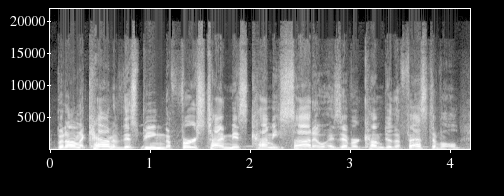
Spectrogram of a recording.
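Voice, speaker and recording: A jovial middle-aged festival vendor. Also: male voice, fairly high pitch, sing-song, fast talker, vocal fry, exaggerated voice. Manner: jovial, chuckling, warm-hearted banter. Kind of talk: video game voice acting.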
